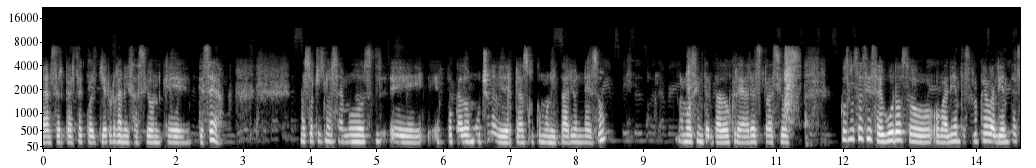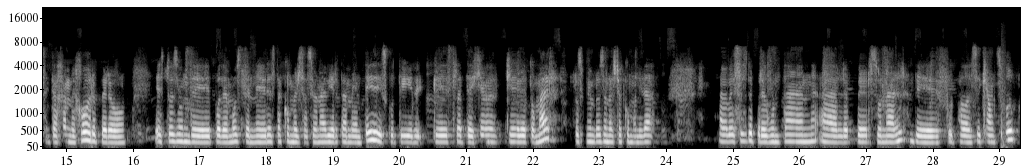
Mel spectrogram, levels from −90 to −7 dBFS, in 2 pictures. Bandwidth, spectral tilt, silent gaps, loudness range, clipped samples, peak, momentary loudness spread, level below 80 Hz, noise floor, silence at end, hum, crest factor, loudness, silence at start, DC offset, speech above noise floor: 7.4 kHz; -7 dB/octave; none; 5 LU; under 0.1%; -4 dBFS; 10 LU; -64 dBFS; -48 dBFS; 0.05 s; none; 16 dB; -21 LUFS; 0 s; under 0.1%; 27 dB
